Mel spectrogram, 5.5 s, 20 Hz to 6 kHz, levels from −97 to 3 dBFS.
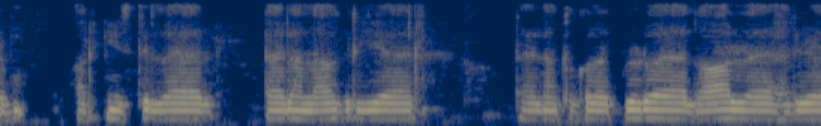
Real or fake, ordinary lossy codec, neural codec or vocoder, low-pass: real; Opus, 24 kbps; none; 5.4 kHz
